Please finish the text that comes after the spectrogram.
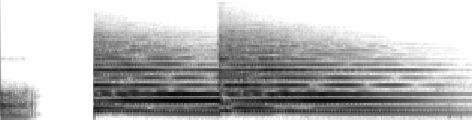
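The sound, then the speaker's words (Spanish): A large church bell tolls twice, loud, each deep, resonant strike ringing out with rich overtones and a long, slowly fading hum after a brief silence. “se considerara como tal el repique de las campanas de una iglesia”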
